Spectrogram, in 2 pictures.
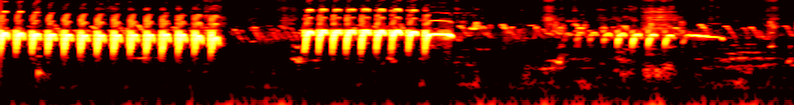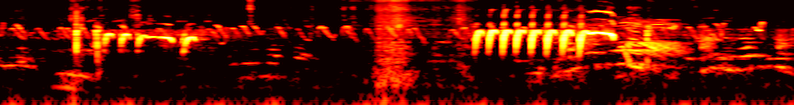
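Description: Francolins calling in bursts of rapid, high, evenly repeated chirps. There are about five bursts, each lasting up to a couple of seconds; the first two are the loudest. A single sharp click comes about eight seconds in.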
